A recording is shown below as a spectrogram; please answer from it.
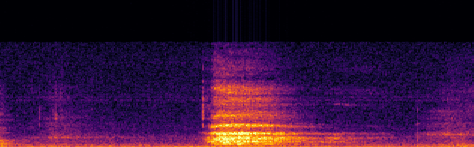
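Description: A man's short audible breath, a sigh about a second in, over a faint steady low hum.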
